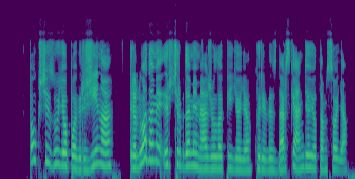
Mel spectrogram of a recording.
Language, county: Lithuanian, Panevėžys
